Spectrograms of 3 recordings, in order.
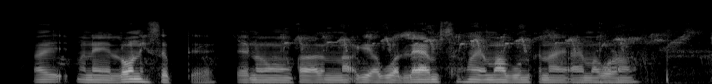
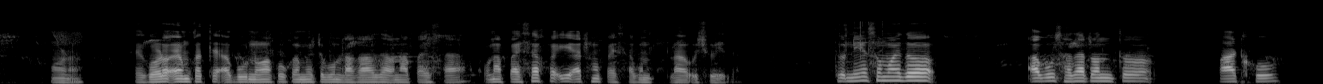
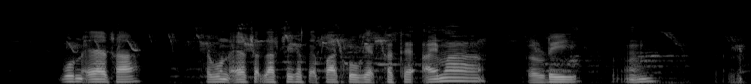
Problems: background sounds at intervals, continuous background conversations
